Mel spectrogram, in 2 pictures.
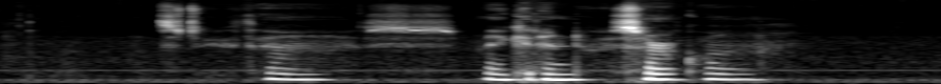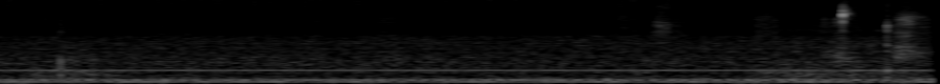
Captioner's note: silence; silence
